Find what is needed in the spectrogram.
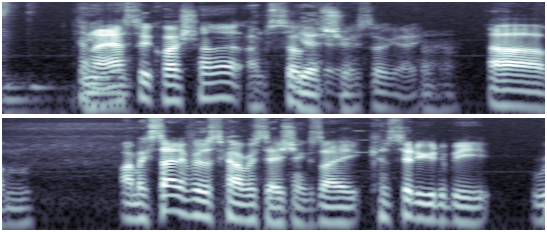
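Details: Adult male speaker; Normal conversational speech.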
